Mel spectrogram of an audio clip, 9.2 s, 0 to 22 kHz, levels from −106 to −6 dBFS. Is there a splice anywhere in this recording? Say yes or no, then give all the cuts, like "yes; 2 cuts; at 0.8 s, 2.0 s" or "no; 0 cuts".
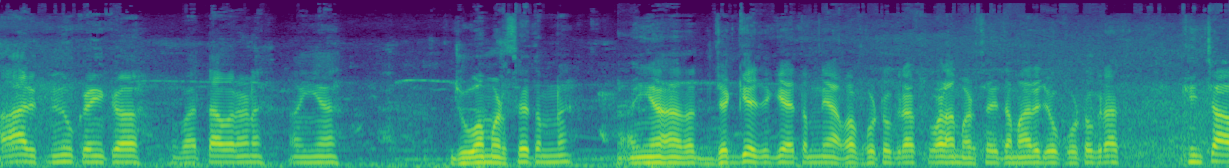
yes; 1 cut; at 4.6 s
